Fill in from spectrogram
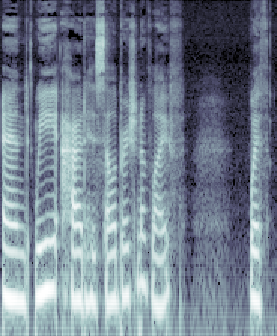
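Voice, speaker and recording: A young woman co-hosting a podcast, telling her sister a personal ghost story in an earnest, emotional way, dropping to a hush at the eerie parts. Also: medium pitch, level tone, unhurried, no room sound, clean studio sound. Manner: earnest, emotional, builds up the story with hushed tones. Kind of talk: casual chat and storytelling.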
